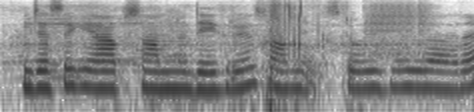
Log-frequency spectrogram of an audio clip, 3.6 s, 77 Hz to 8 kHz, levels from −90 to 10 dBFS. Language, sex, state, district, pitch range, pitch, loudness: Hindi, female, Chandigarh, Chandigarh, 210-215 Hz, 210 Hz, -19 LUFS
